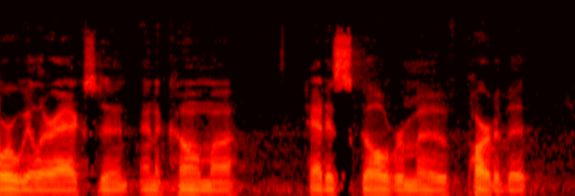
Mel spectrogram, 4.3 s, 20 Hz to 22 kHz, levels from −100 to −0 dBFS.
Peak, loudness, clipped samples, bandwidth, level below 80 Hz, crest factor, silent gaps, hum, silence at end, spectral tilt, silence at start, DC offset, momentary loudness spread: -28 dBFS; -49 LUFS; under 0.1%; 13.5 kHz; -72 dBFS; 20 dB; none; none; 0.3 s; -4.5 dB/octave; 0 s; under 0.1%; 8 LU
